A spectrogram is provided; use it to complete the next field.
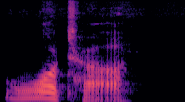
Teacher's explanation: in american english letter r is prominent and t sounds like d flap t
